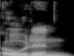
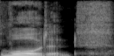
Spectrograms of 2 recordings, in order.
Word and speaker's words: Odin: So like if somebody says Odin, the same way somebody says Jesus, if somebody says Odin, they're pronouncing it wrong. It's Woden.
